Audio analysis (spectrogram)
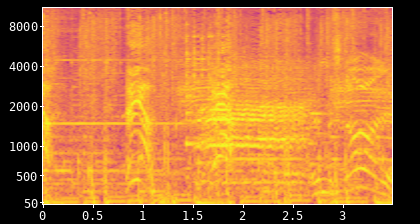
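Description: Goat bleats and whinny-like cries rise and fall over a dull thudding soundscape in the video game Zelda: Twilight Princess, with a voice talking over them.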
